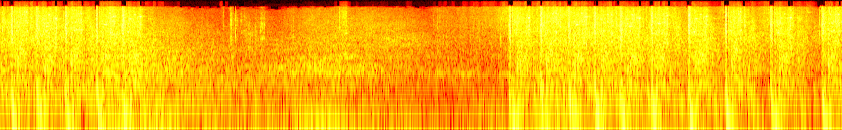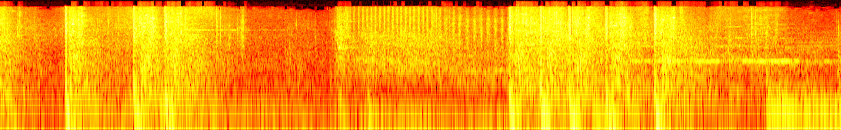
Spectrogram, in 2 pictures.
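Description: Enemy gunfire in the video game Remnant: From Ashes crackles in dense, loud volleys, several sustained bursts of rapid shots broken by brief lulls over about twelve seconds.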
